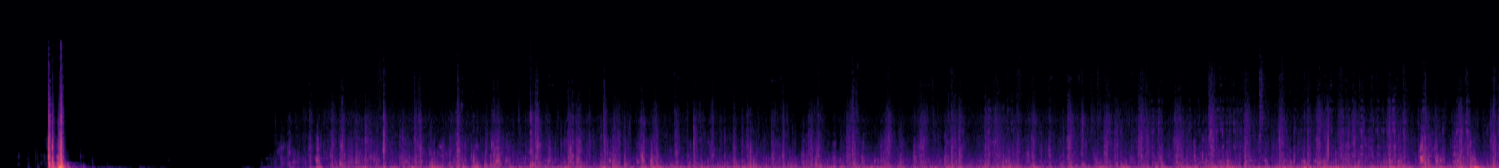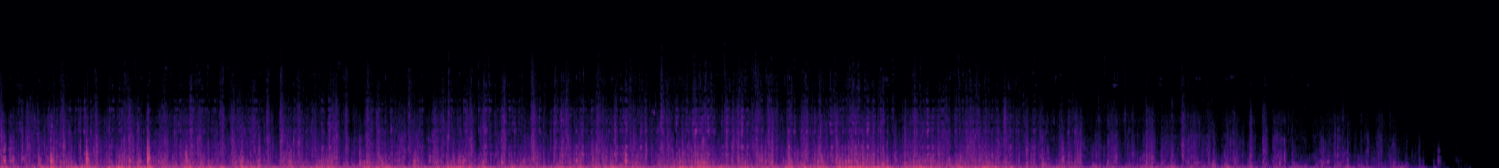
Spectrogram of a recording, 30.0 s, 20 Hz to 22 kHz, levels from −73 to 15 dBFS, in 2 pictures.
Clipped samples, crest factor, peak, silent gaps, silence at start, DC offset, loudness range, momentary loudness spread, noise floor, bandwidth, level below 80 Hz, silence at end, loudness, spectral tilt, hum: under 0.1%; 28 dB; -2 dBFS; none; 0.45 s; under 0.1%; 9 LU; 11 LU; -80 dBFS; 16 kHz; -48 dBFS; 0.6 s; -32 LUFS; -6 dB/octave; none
